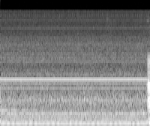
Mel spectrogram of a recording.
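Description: Steady electrical mains hum with a faint steady high tone and light hiss, the background noise of the recording.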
